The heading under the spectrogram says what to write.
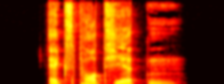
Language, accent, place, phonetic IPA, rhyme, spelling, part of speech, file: German, Germany, Berlin, [ˌɛkspɔʁˈtiːɐ̯tn̩], -iːɐ̯tn̩, exportierten, adjective / verb, De-exportierten.ogg
- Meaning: inflection of exportieren: 1. first/third-person plural preterite 2. first/third-person plural subjunctive II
